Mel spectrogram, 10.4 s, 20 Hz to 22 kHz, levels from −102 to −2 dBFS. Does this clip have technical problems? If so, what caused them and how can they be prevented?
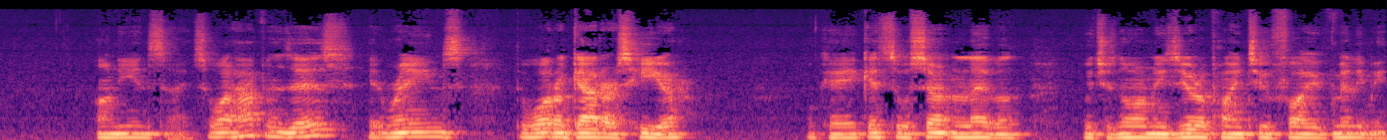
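No, there are no technical faults to trace or prevent in this recording.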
